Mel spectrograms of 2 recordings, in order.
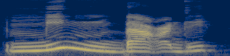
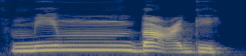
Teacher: we changing this nun in pronunciation into mim, and holding on that mim for 2 harakat, 2 beats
